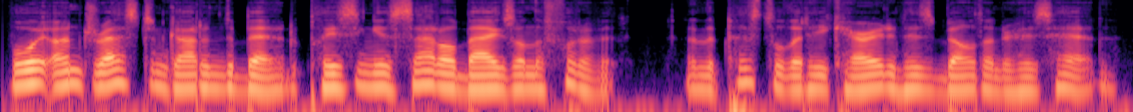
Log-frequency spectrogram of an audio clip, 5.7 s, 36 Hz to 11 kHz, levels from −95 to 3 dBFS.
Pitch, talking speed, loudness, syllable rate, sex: 120 Hz, 295 wpm, -20 LUFS, 6.9 syllables/s, male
